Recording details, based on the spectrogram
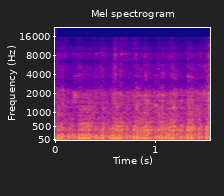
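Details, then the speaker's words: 1996 Ford Ranger 2.3, low power; after first start, on and off throttle, rough uneven exhaust beat with stumbles and spits, known wiring issues, bad sensor suspected: engine misfire. "sometimes whenever you first crank it up and you give it gas and you let off the gas it'll spits but it'll start missing really bad"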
